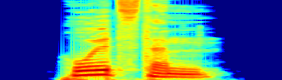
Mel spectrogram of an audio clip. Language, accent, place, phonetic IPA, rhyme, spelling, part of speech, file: German, Germany, Berlin, [ˈhoːlstəm], -oːlstəm, hohlstem, adjective, De-hohlstem.ogg
- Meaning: strong dative masculine/neuter singular superlative degree of hohl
